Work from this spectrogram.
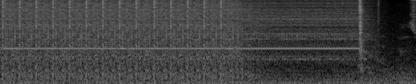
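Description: Gatling guns fire a steady rapid stream of shots in Empyrion Galactic Survival on an ice planet, the rattling bursts continuous and loud before stopping abruptly near the end, followed by a short sharp report.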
